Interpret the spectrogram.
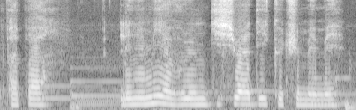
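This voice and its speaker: Over background music, a woman with a low, somewhat dark voice lightly acts the part of a troubled young daughter who is guilt-ridden, repentant and afraid of death. She speaks at a moderate pace in a level, remorseful tone.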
